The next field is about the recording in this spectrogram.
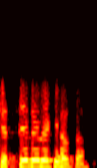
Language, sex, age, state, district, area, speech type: Maithili, male, 18-30, Bihar, Muzaffarpur, rural, conversation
